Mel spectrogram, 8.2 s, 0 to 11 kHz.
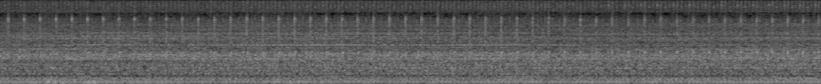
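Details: R53 MINI Cooper petrol engine idling with a steady, light ticking of about three clicks a second over the hum; source unknown.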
